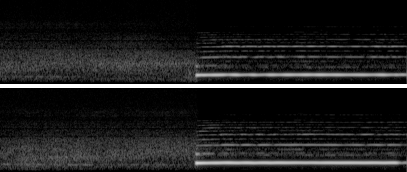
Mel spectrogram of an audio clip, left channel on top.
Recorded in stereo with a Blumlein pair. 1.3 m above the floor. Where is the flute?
30° right, 1.0 m.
